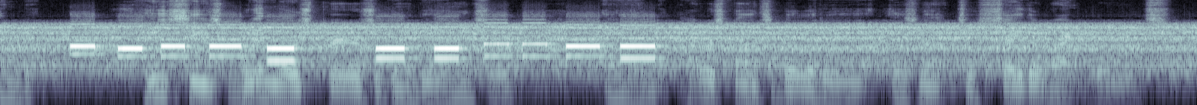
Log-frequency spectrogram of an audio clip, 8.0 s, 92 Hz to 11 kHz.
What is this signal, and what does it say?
DTMF, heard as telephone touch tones, dialled by hand, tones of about 170 ms, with phone line noise, room echo and speech in English. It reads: 07881 449985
